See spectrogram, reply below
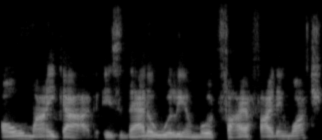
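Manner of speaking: put-on American accent. Retelling what a Home Depot counter guy said about a watch: imitated American accent. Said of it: "That's my best impression of a American accent".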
